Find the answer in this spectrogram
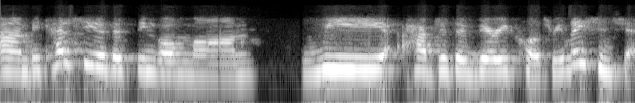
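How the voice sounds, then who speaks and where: A woman speaks with an American accent at a moderate pace. Her pitch is high and her intonation lively. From Idaho, US. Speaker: fitness coach. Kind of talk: testimony. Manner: hesitant, many fillers.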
